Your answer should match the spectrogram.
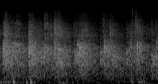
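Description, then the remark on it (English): A church audience breaks into steady applause, a round of applause for God: many hands clapping together in a dense, continuous patter with a few louder individual claps standing out. “Can somebody give God a round of applause for what He's doing?”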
